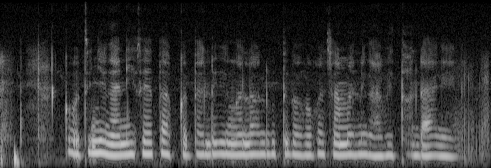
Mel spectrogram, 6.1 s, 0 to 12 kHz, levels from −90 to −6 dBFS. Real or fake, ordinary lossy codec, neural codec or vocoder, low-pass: real; none; none; none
